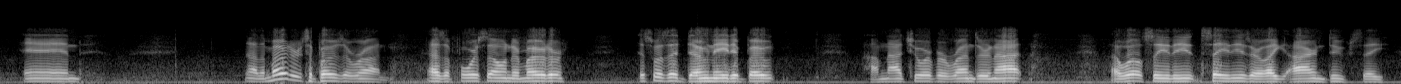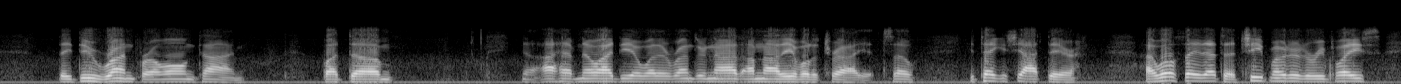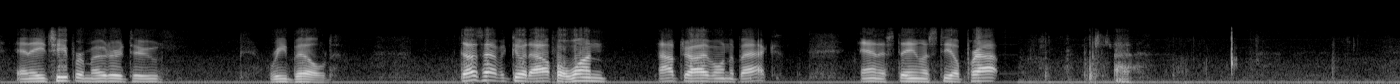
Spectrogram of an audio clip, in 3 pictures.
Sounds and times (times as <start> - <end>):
Speech: 0.2 - 0.9, 2.4 - 5.7, 6.4 - 7.8, 8.7 - 10.2, 11.1 - 13.9, 14.6 - 16.5, 17.3 - 18.0, 19.2 - 29.7, 30.7 - 31.4, 32.6 - 35.8, 36.6 - 38.0.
